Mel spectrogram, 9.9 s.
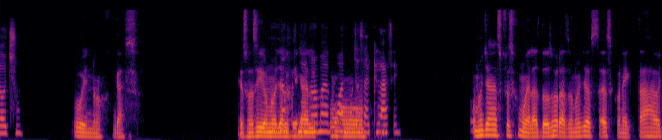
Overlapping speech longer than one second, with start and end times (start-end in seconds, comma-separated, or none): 4.1-5.6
